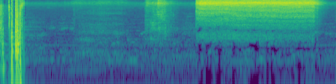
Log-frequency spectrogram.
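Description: Airbrush spraying: a short puff of hiss about two seconds in, then a steady hiss of air and paint for about a second and a half near the end.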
